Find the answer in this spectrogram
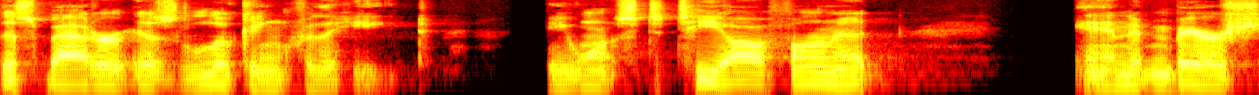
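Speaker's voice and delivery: usual speaking voice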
